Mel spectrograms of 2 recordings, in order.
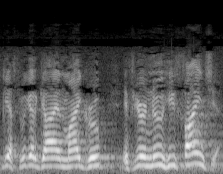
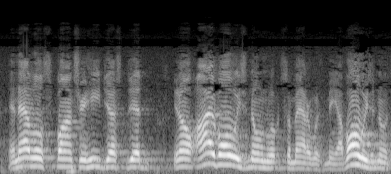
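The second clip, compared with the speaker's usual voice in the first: ordinary talk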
